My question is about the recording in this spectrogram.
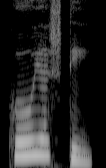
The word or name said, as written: ಕೋಯಷ್ಟಿ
